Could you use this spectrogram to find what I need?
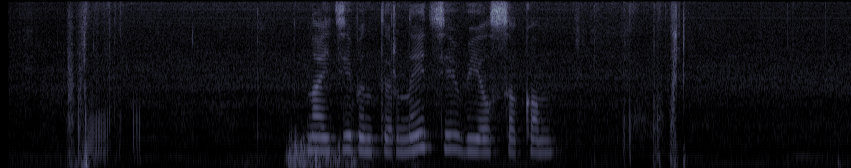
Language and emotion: Russian, neutral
